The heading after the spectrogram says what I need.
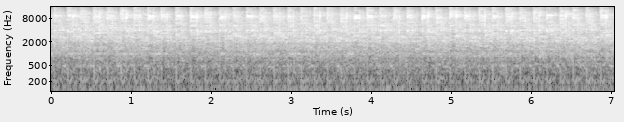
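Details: First start of a rebuilt vintage Harley Shovelhead V-twin after engine and transmission work, with a new Dyna coil fitted and the oil pump primed. A loud, even, lumpy beat with no popping or backfiring, unlike the earlier attempt; it is running right.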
